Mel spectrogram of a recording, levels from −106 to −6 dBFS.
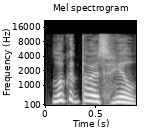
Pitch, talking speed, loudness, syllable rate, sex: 240 Hz, 260 wpm, -16 LUFS, 6.1 syllables/s, female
